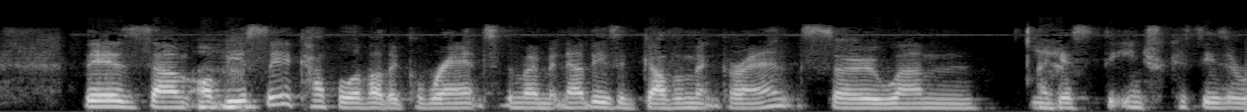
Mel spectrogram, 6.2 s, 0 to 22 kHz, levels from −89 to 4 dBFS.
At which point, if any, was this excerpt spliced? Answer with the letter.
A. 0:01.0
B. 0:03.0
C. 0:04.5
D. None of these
B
